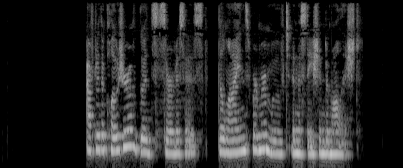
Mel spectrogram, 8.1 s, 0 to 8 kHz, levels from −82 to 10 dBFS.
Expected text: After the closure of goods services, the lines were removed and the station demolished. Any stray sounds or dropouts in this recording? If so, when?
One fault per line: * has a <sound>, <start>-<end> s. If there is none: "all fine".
all fine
